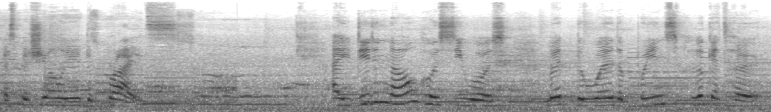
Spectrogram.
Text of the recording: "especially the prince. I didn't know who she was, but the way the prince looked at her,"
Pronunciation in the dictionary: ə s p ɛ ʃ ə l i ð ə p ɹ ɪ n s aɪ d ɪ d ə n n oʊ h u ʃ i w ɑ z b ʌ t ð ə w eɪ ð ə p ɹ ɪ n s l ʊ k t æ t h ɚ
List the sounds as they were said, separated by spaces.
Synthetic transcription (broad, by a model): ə s p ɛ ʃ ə l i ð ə p ɹ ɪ s aɪ d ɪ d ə n n oʊ h u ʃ i w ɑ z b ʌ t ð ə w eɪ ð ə p ɹ ɪ n s l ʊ k æ t h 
